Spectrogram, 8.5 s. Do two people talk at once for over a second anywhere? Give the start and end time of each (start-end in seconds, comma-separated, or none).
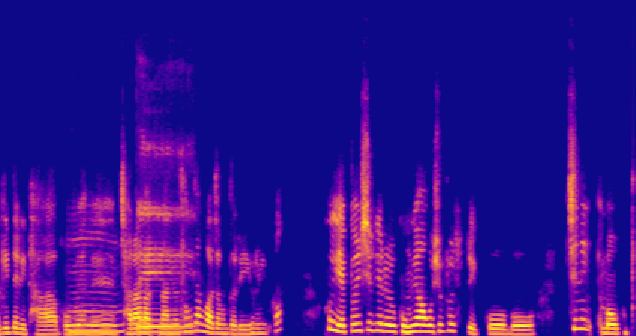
0.9-2.7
